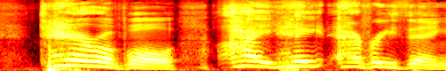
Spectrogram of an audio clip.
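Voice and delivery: very high-pitched sulky, grumpy moan. Retelling how Ben answered a friendly greeting; imitating grumpy Ben. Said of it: "Ben is in the worst mood ever".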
